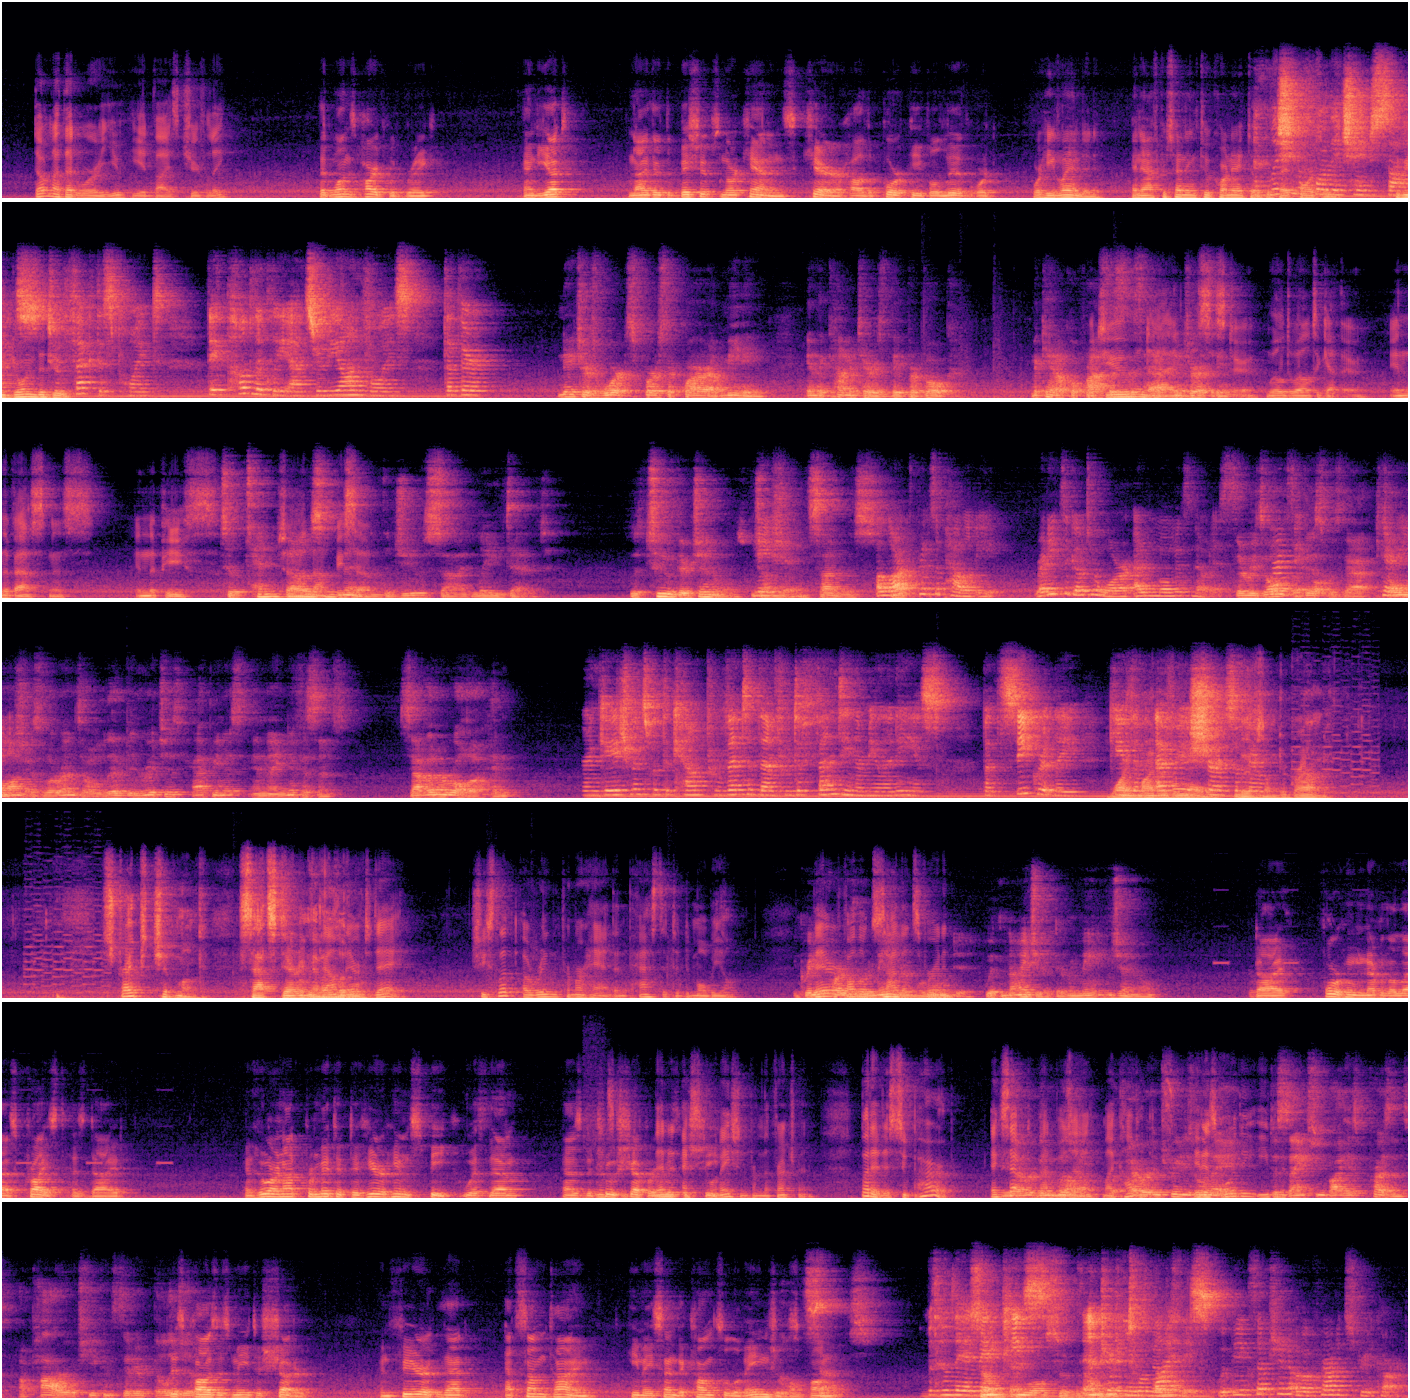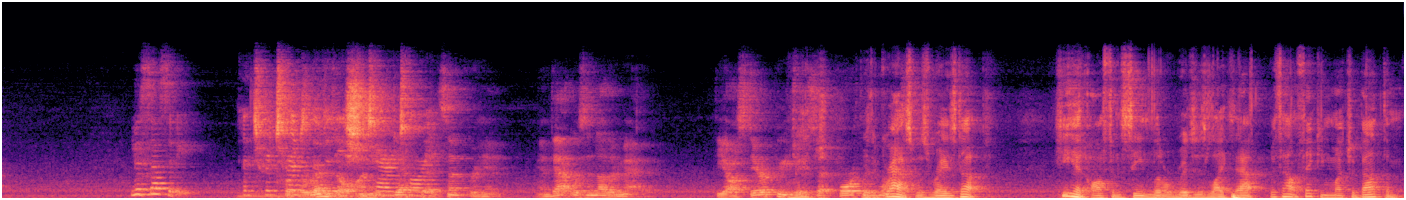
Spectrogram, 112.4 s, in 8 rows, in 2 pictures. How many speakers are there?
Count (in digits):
9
